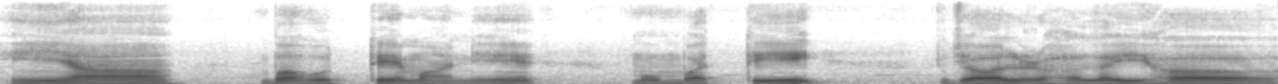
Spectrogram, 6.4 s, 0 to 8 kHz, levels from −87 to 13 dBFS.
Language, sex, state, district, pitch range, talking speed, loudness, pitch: Maithili, male, Bihar, Samastipur, 105-115 Hz, 75 wpm, -23 LUFS, 110 Hz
